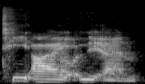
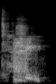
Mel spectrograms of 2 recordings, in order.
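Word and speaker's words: Tiên: It's like Tien. There it is. But they pronounced it 10.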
